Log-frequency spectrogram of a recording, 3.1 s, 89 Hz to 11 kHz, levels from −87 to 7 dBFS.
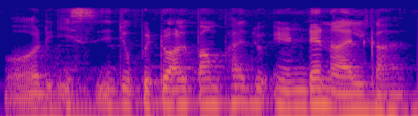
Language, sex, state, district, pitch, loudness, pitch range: Hindi, male, Bihar, Gaya, 135 Hz, -35 LUFS, 115-140 Hz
